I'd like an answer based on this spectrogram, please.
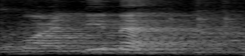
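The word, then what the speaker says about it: معلمة: The significance of tamarbuta is that if you end with that word, it is not pronounced like a ta, it's pronounced like a hamza. So it's mu'allima. Okay? But if it is continued as part of a sentence, then it's mu'allimatul, mu'allimatul madrasati. Right? So you pronounce the ta only if it's connected to another word.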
